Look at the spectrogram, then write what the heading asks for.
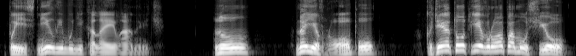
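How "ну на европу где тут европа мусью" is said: loud, higher, insistent; loud merchant. A narrator's reading. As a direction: push the bet on the croupier.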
